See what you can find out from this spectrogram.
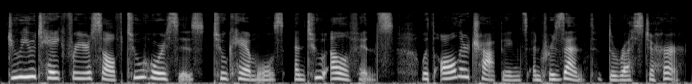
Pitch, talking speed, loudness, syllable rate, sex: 250 Hz, 190 wpm, -18 LUFS, 4.6 syllables/s, female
